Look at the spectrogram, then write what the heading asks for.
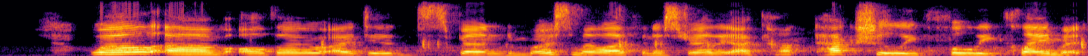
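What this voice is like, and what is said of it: American-sounding accent. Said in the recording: “You sound so American, given that you are Australian.”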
